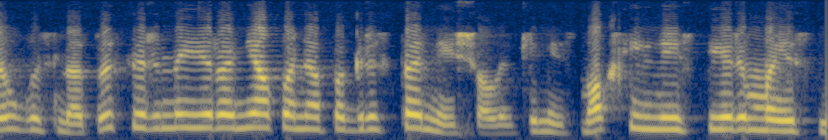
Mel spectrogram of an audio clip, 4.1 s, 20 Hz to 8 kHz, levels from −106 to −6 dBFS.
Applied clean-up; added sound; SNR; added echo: none; none; none; none.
